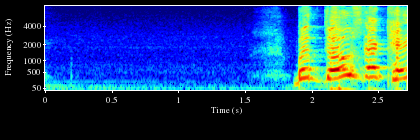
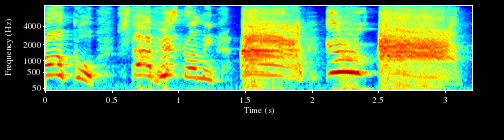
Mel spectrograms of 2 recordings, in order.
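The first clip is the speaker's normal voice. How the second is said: high mock cry of surrender; mock screaming; 5 semitones higher, 4 dB louder than usual. Imitating people begging to be left alone, mock screaming. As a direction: yelp it out, imitating someone taking a beating. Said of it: "same people that are screaming".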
